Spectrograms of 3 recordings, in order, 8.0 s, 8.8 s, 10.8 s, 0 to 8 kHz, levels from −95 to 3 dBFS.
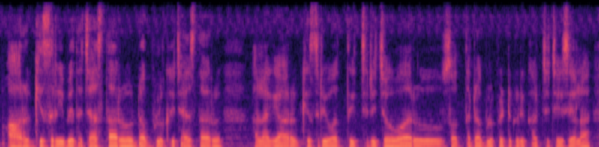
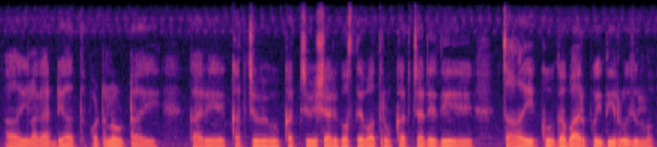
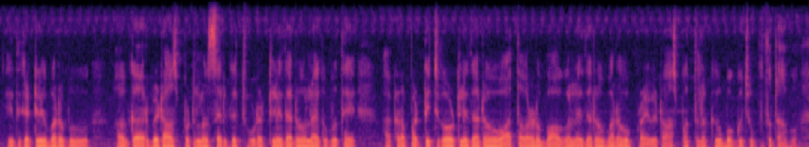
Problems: none marked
